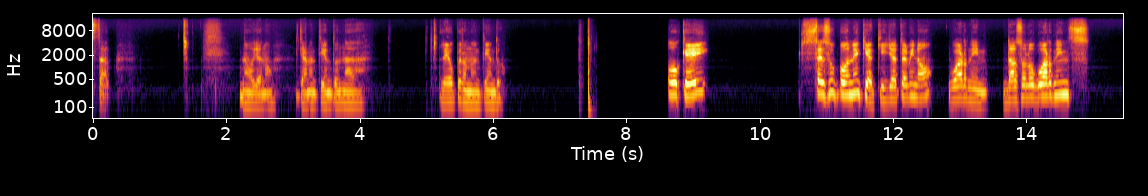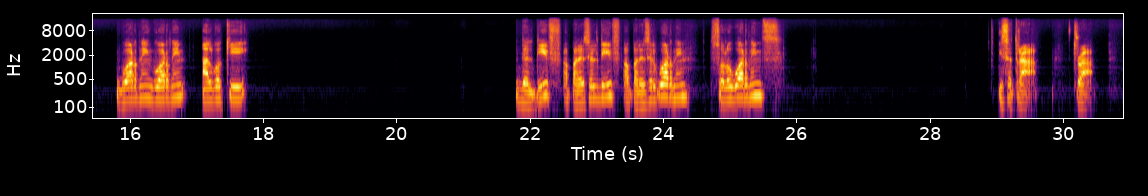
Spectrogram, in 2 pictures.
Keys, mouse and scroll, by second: 23.0-23.7 scroll up 1, 23.7-28.0 scroll up 1, 28.0-29.2 scroll up 1, 29.2-30.1 scroll down 2, 30.7-30.9 scroll down 4.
